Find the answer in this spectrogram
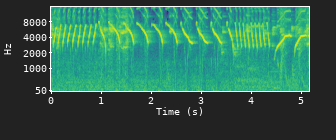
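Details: Canary kept at home delivering a loud, fast song of high sweeping notes, each sliding downward, grouped into rolling trills with short rising whistles near the end.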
